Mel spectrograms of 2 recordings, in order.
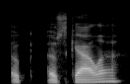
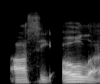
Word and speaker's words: Osceola: whose body was found in, how do you pronounce it? Oscala? How do we pronounce this? I have to pronounce it. Osceola.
